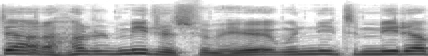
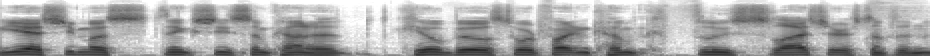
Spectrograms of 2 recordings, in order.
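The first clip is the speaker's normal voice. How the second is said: plain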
